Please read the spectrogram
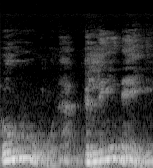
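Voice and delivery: high, loud, gushing call centre worker voice.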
